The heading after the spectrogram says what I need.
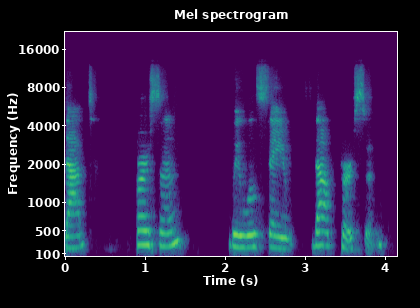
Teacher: the t will become a p sound before a bilabial consonant. For example, instead of saying that person, we will say that person. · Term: regressive assimilation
